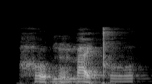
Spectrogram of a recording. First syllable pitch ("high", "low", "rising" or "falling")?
falling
